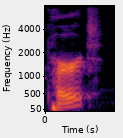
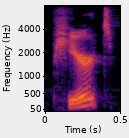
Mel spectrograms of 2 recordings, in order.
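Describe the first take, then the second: First: The surname is said like 'Pert'. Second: The surname is not said like 'Pert'. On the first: The speaker calls it wrong. "It's not Pert" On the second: The speaker calls it right. "that's how you actually pronounce his name"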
